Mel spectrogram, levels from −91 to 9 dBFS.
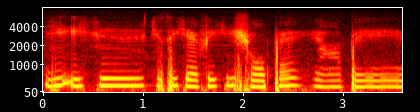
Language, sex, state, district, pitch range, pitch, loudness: Hindi, female, Haryana, Rohtak, 220-260 Hz, 245 Hz, -19 LUFS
